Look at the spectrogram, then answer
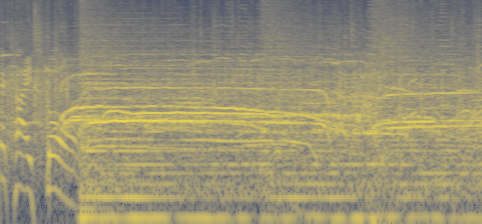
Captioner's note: cheers and applause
